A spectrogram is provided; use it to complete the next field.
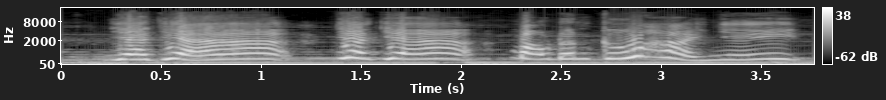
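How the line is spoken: Louder urgent call. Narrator (Vietnamese): Nàng lại lớn tiếng hơn

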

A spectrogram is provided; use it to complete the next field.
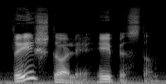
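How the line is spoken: Soft ingratiating question. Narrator (Russian): вкрадчиво и почти ласково осведомился Орвик

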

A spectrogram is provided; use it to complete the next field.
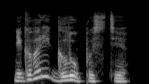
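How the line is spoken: Snorting. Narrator (Russian): фыркнула Альберта

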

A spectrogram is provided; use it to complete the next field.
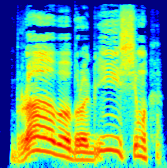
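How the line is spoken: Crowd shouting. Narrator (Russian): закричали зрители

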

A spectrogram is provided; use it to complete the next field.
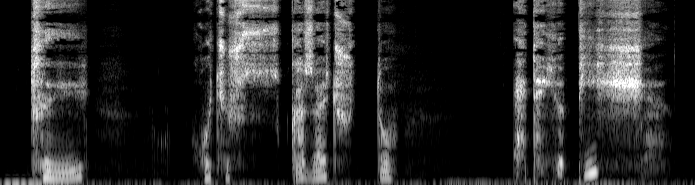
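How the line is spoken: Quiet question. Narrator (Russian): тихо спросил Назаров

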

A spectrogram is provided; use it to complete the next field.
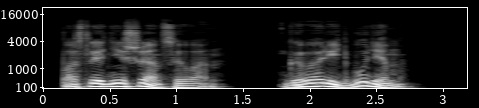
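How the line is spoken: Plain question. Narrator (Russian): спросил Ахметов

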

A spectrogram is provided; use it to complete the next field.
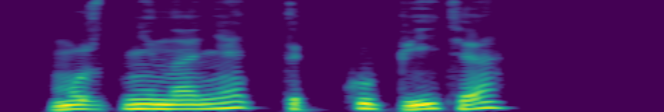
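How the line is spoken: Uncertain. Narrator (Russian): добавил он неуверенно

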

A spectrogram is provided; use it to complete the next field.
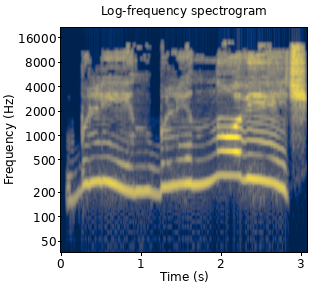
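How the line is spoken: Inner groan. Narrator (Russian): Он мысленно аж застонал

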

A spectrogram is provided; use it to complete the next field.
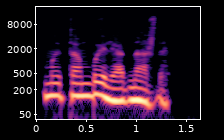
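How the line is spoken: Calm. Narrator (Russian): спокойно сказала ему Сюзанна

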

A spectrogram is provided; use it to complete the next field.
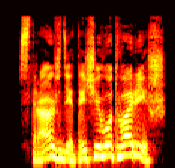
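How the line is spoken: Barking into ear. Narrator (Russian): рявкнули мне на ухо

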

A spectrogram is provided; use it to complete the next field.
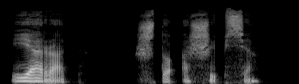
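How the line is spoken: Quiet. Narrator (Russian): тихо произнес

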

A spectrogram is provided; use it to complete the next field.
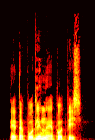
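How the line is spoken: Plain. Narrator (Russian): спросил я

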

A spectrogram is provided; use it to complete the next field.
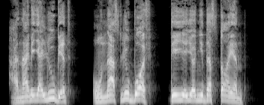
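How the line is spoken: Shouted reply. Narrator (Russian): он закричал в ответ

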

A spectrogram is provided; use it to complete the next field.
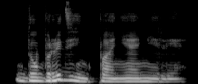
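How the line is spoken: Soft accent. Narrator (Russian): начал он с мягким акцентом

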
